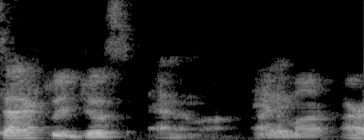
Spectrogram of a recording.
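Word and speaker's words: Ænima: around when Ana was released how do you pronounce it Ena anaa it's it's actually just enaa all right cool people get that confused all the time I know they're always like Ona I'm like you can call that if you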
